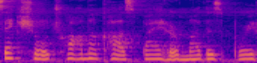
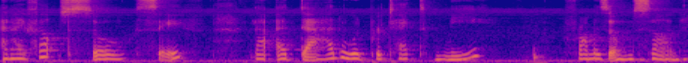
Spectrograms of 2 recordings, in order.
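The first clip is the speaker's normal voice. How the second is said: plain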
